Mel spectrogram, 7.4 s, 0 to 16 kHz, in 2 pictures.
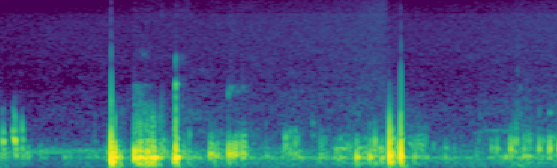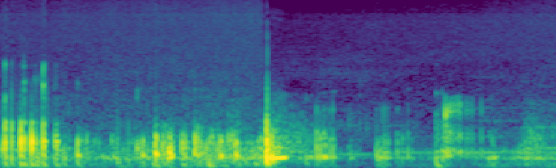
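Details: Abdominal gurgling from a postpartum mother's belly, recorded at 2 am; she links it to water weight: irregular bubbling, gurgling rumbles with sharper pops, like fluid moving through the gut.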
